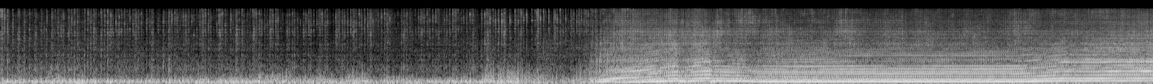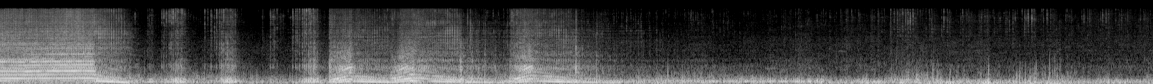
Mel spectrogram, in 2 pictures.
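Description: Drag cars' engines doing a burnout. An engine revs up and is held at high revs for about six seconds, steps a little higher, then drops off. A few quick throttle blips follow before it settles back to a steady idle rumble.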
